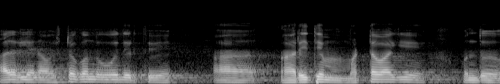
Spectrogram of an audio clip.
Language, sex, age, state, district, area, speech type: Kannada, male, 18-30, Karnataka, Bellary, rural, spontaneous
